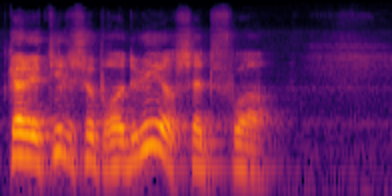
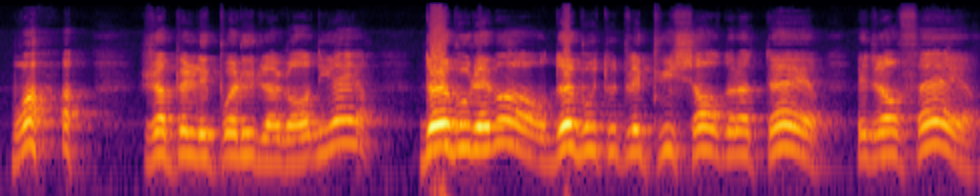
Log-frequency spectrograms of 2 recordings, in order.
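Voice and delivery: laughing, then roaring louder and higher; delirious rallying cry; 4 semitones higher, 10 dB louder than usual. Acted. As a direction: summon the dead like a madman. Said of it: "Lupin semblait délirer".

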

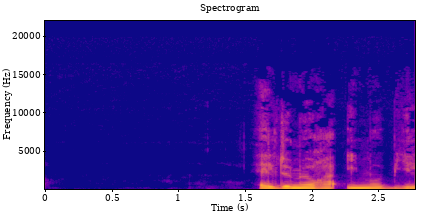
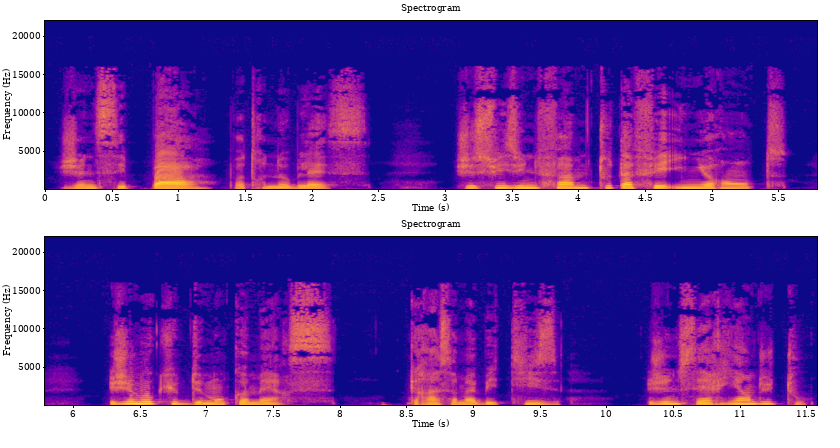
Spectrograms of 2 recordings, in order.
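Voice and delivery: ordinary delivery, nothing marked

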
